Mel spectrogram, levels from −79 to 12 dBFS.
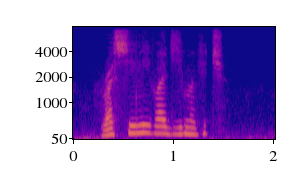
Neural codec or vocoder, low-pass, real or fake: codec, 16 kHz in and 24 kHz out, 0.8 kbps, FocalCodec, streaming, 65536 codes; 7.2 kHz; fake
